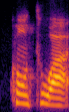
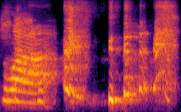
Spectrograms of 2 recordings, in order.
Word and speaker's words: Comtois: Today I have Claudia Comtois. Is that how you pronounce it? Comtois. Yes, it's French. Comtois.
